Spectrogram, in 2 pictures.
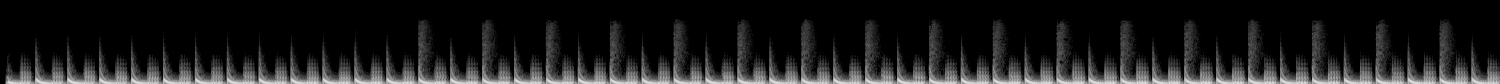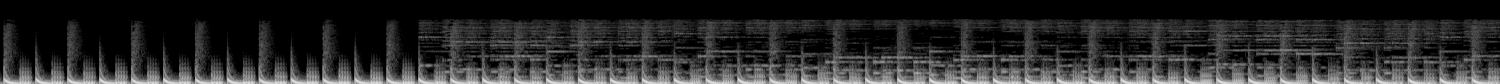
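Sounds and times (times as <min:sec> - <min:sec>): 
techno music: 0:00.1 - 0:29.9.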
